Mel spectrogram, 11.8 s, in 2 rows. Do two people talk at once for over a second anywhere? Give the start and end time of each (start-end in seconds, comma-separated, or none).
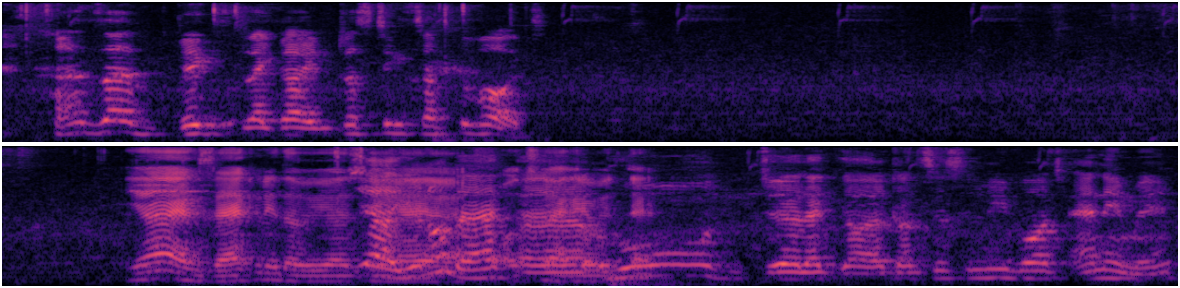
7.6-9.0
